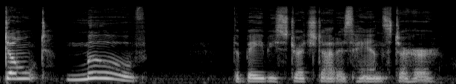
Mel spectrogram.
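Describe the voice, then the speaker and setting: A woman's voice: low voice, normal speed, creaky, husky. Older woman reading a picture book aloud. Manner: gentle expressive storybook reading. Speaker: storyteller.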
